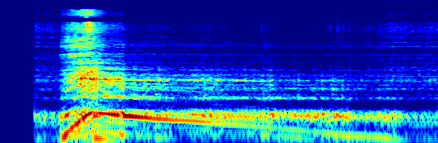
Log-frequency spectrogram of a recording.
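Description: A car engine revving once: the pitch climbs sharply about half a second in, then sinks slowly as the revs fall away. A brief hiss comes with the climb.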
